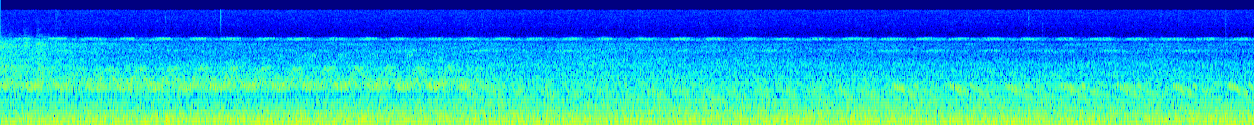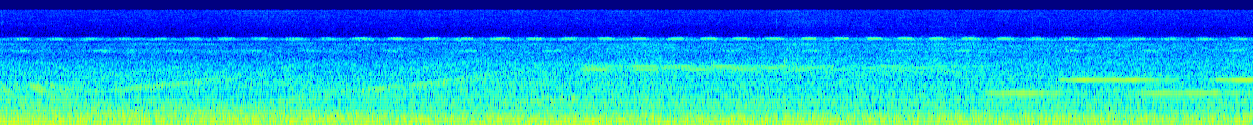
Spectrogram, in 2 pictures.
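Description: Amtrak train standing at the platform with its equipment humming steadily, crickets trilling throughout. Several rising electronic whines sound partway through, and near the end a steady beeping alternates between two notes.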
